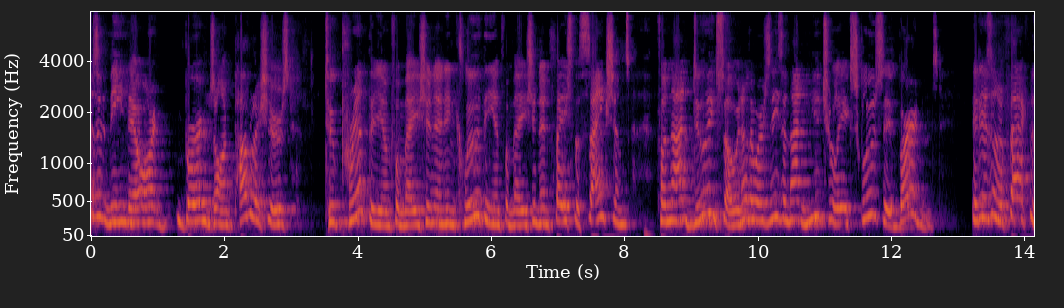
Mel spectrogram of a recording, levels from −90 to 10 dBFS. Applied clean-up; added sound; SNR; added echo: none; none; none; none.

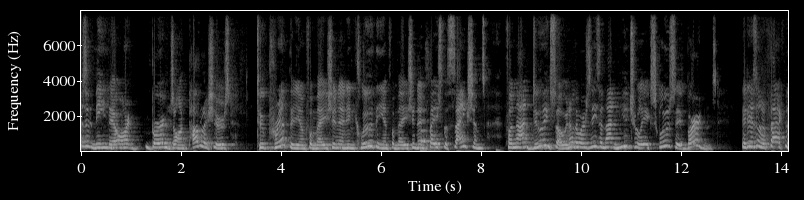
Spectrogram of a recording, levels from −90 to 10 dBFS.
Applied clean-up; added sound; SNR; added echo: none; Bowed string instrument; 9 dB; none.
